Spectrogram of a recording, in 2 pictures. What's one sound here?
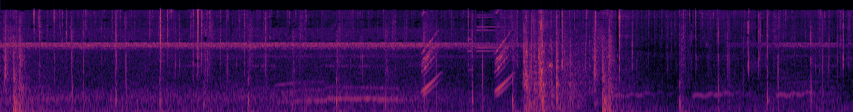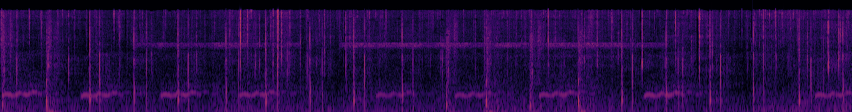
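Footsteps tap quickly and evenly on stone.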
